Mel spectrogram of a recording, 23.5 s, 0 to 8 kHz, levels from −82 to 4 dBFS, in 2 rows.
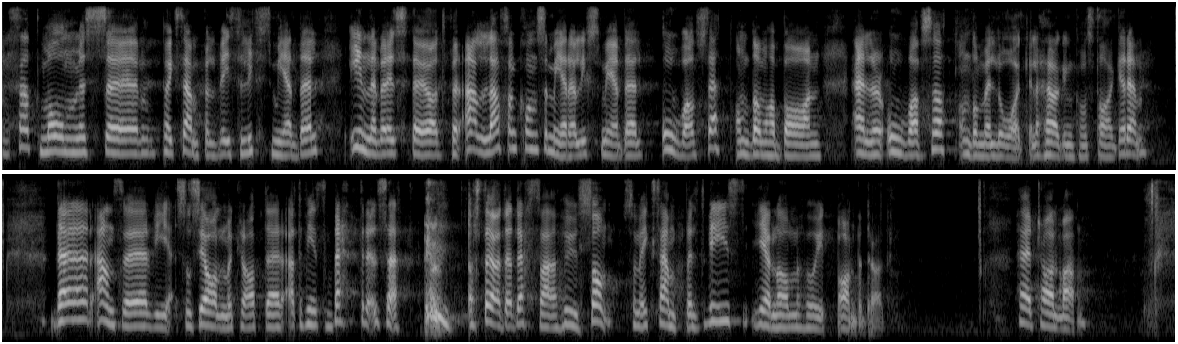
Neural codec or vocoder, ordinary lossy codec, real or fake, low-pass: codec, 24 kHz, 3 kbps, HILCodec; none; fake; 7.2 kHz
